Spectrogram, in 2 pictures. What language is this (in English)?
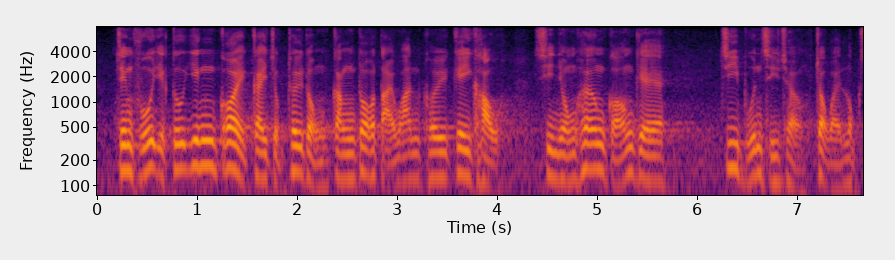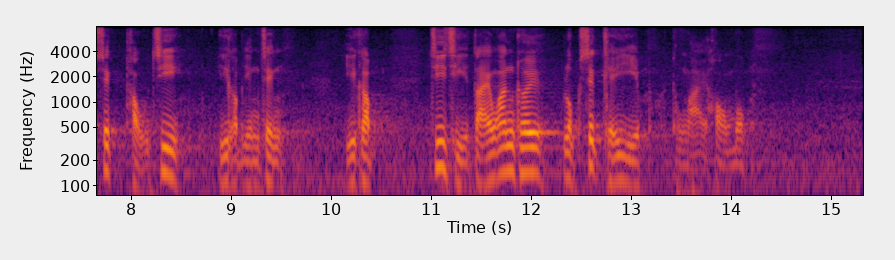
Cantonese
